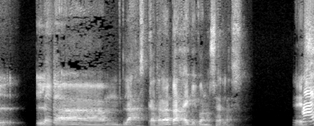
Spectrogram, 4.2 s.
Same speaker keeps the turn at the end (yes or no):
no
